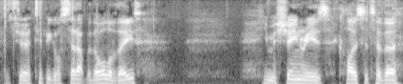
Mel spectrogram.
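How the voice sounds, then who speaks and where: This amateur mine explorer from New South Wales talks casually to his viewers while outdoors in the bush, relaxed and slangy and happy to laugh at himself. He speaks at a moderate pace in a mid-range, slightly mellow voice whose intonation stays fairly even.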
